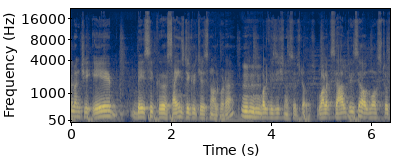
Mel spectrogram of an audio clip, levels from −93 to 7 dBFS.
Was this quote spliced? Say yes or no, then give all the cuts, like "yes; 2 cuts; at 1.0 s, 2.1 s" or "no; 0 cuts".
yes; 2 cuts; at 3.3 s, 4.8 s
